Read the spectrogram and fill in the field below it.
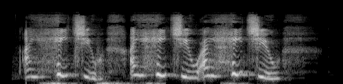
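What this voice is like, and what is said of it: Choked, angry crying voice. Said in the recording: “she cried in a choked voice”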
